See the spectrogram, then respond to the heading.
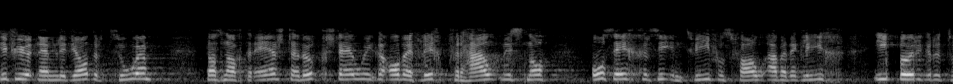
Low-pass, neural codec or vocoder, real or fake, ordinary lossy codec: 5.4 kHz; vocoder, 22.05 kHz, 80 mel bands, Vocos; fake; none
